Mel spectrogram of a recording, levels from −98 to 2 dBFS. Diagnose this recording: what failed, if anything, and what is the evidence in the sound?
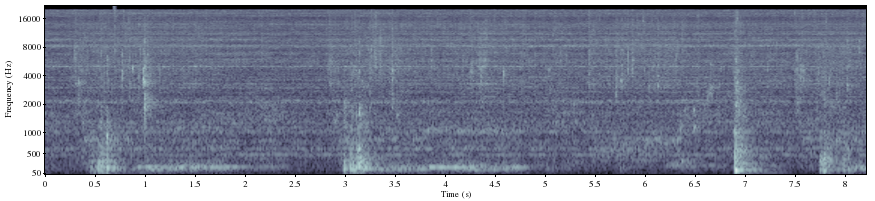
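Nothing failed; no stage in the chain shows a fault.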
